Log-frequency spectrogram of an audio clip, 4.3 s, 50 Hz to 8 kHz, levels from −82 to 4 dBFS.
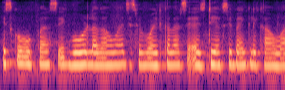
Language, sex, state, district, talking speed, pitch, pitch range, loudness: Hindi, female, Uttar Pradesh, Lalitpur, 225 wpm, 210 Hz, 205-210 Hz, -13 LUFS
